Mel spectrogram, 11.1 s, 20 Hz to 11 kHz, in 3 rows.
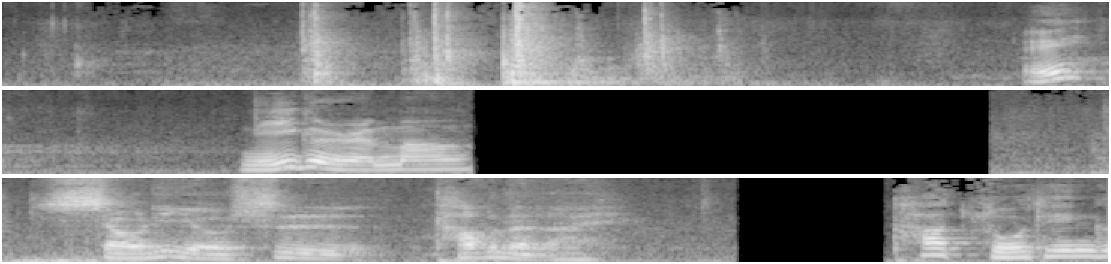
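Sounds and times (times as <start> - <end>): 
door being opened with latch and handle clunks and rattles: 1.0 - 2.6
speech: 3.4 - 3.7, 4.5 - 5.2, 7.7 - 9.5, 10.4 - 11.0.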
